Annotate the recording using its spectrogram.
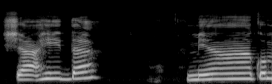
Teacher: نون کا ادھر اخفا کریں گے، اخفاء حقیقی ہو رہا ہے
